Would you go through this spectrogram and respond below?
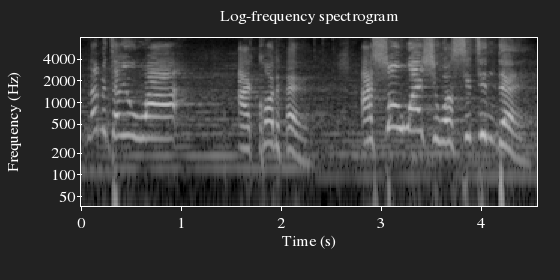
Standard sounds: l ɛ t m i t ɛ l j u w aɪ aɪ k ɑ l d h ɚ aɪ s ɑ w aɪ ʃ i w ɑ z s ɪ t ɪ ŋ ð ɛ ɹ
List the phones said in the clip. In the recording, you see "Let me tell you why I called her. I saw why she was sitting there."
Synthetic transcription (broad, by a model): l ɛ t m i t ɛ l j u w aɪ aɪ k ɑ d h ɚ aɪ s ɑ w aɪ ʃ i w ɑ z s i t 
